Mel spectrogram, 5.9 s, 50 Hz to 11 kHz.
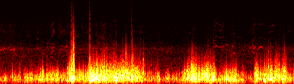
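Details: Flock of geese departing Montrose Basin to feed, January 2011, a constant chorus of low overlapping honks and gabbling calls that swells in loud bursts.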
